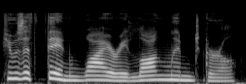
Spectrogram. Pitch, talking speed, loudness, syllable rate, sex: 200 Hz, 195 wpm, -17 LUFS, 4.3 syllables/s, female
